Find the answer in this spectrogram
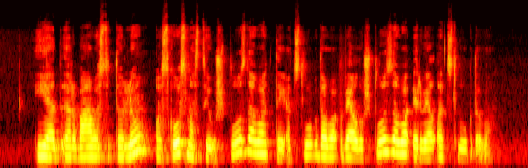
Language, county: Lithuanian, Šiauliai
